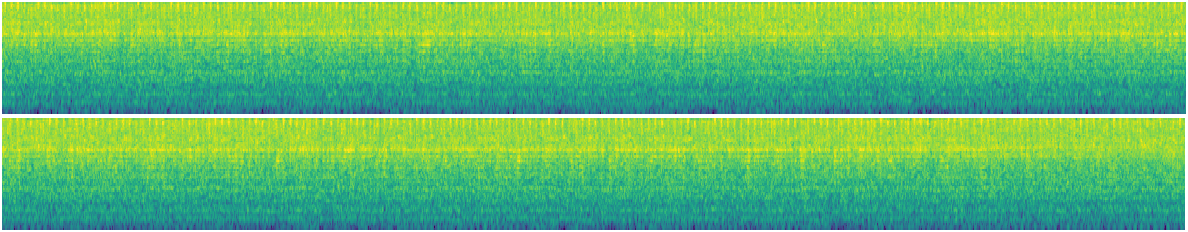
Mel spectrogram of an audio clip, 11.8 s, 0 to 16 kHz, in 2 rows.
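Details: Volvo S80 2.5T idling after running 10 to 20 minutes: steady thin high-pitched whine and hiss from excessive crankcase vacuum, with the oil cap sucking air hard; fixed by replacing the breather box/filter.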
